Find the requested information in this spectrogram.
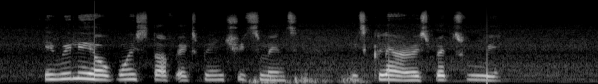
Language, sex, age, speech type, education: Nigerian Pidgin, female, 15-29, spontaneous, tertiary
